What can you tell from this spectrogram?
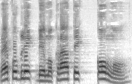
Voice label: "democratic republic of congo", id; gcompris-data; geography

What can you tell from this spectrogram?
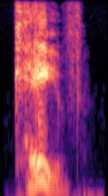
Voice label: "cave", en GB; gcompris

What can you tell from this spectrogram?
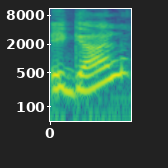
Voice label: "equal", fr; gcompris

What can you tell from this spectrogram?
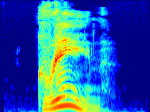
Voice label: "green", en GB; gcompris

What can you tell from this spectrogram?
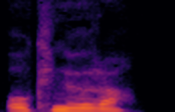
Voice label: growl; gcompris-data

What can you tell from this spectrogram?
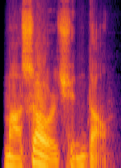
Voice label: marshall islands; gcompris-data; geography

